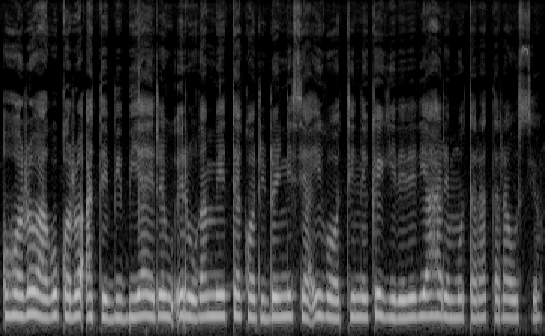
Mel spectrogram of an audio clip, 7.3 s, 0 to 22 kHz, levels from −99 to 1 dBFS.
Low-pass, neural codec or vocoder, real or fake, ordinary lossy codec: none; none; real; none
